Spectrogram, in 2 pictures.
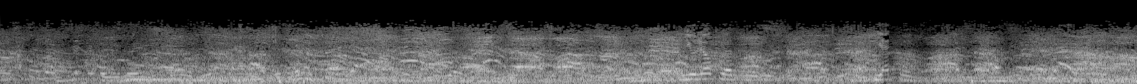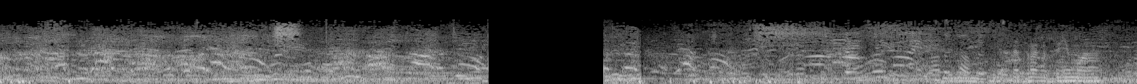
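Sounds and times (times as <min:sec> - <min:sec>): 
large protest crowd chanting and shouting: 0:00.0 - 0:16.3, 0:17.4 - 0:22.7
speech: 0:00.1 - 0:16.2, 0:19.9 - 0:22.7.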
